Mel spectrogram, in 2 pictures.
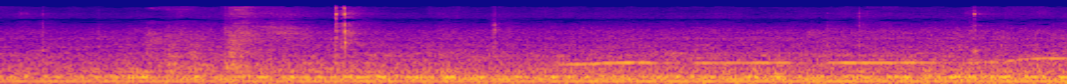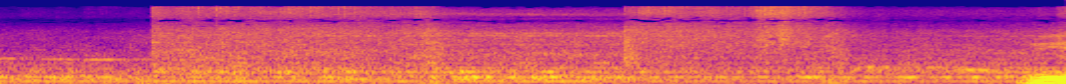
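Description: A steady low machine hum, with a faint hiss joining about halfway through. One or two faint metal clicks come from a ring spanner on the starter motor's bolts.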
